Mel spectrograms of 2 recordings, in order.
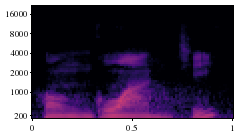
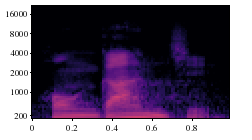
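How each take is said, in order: First: The word has a w sound after g. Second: The word has no w sound after g. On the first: This follows the older spelling of the name. The speaker calls it wrong. "not Hongguanji" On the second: This is how the name is said today. The speaker calls it right. "we just pronounce it as Honganji"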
